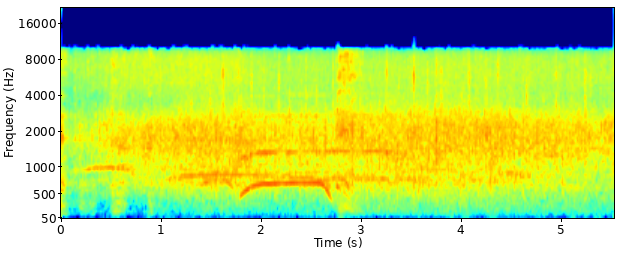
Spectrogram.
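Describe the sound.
Audience applause for a political speech. Loud, steady clapping from a large crowd holds evenly for several seconds.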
